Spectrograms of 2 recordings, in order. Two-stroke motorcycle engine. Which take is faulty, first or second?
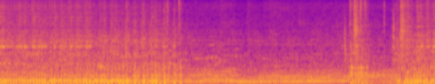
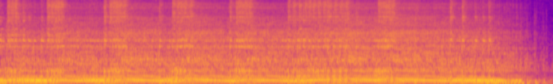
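first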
